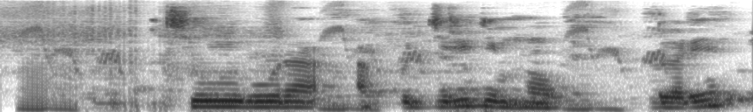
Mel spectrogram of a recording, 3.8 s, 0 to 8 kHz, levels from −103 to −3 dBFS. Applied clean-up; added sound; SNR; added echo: classical method log-MMSE.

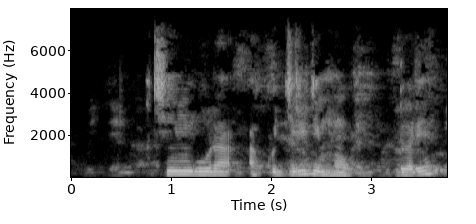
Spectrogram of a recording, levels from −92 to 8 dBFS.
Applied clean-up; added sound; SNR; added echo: none; none; none; none.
